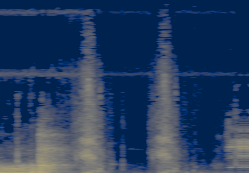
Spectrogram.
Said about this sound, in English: There are the sheep.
